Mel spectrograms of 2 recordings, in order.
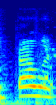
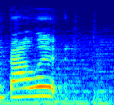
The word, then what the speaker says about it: ballet: Like everyone was scouted for talented soul to ballet group. Did I say ballot? I mean ballet. I don't know why I said that. Because it's spelled that way.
